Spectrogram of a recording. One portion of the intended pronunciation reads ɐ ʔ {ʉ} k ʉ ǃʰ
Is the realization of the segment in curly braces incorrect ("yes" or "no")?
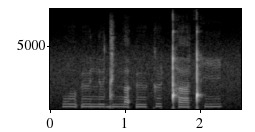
no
